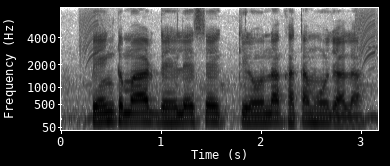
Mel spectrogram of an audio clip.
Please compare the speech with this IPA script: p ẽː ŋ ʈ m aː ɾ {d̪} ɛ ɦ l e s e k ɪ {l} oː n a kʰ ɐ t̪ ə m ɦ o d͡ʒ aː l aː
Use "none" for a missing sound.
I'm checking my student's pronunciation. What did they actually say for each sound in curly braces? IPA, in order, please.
d̪, ɾ

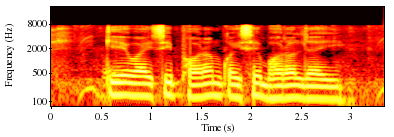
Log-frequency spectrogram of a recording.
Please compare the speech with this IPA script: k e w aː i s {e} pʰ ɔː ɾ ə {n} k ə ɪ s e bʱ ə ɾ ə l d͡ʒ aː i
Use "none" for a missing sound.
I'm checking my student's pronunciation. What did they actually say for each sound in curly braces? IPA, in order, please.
i, m

